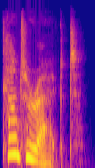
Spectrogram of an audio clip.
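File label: "counteract", British English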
